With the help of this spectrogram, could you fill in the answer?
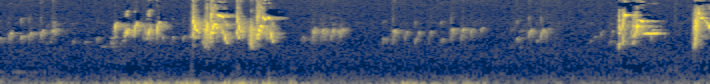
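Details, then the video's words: Female European goldfinch using song and calls to spur males into singing: soft high twitters, then a loud jangling burst near two seconds, quieter chatter, and sharp tinkling phrases toward the end. "Chant et des appels incroyable d une femelle chardonneret pour stumuler les males à chanter"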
